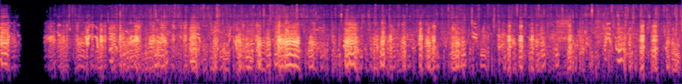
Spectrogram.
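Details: Ducks along a creek quack and honk in a dense, nonstop chorus after a brief silent break at the start.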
